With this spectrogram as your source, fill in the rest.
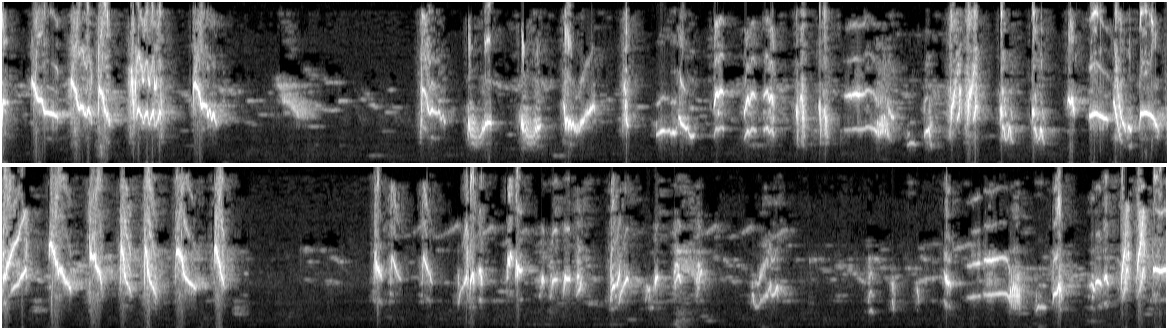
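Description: A small bird sings close by in rapid, high warbling trills and chirps.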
